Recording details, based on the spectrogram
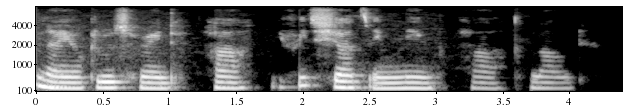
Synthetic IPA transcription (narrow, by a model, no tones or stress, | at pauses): najɔkʰloz̥fɹɛ̃nd | haifitʃatsĩnːẽm | hakʰlawd̥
